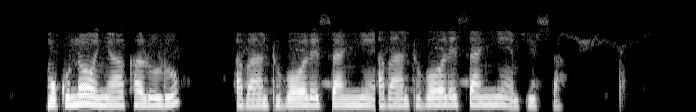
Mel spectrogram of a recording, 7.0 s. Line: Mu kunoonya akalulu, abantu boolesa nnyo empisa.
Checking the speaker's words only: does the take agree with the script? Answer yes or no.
no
